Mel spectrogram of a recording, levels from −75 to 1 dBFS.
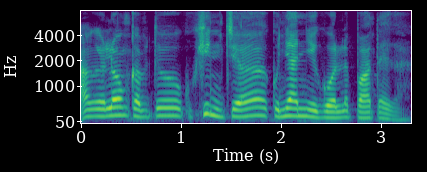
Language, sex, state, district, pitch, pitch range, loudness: Wancho, female, Arunachal Pradesh, Longding, 190 Hz, 165-205 Hz, -17 LUFS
